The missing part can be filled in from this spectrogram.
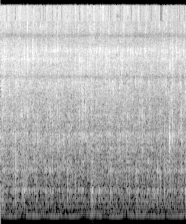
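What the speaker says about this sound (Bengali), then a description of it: "দেখো এটাকে নাড়াচাড়া করতে" Boiled raw jackfruit stirred as it fries with ginger paste makes a steady, moderately loud sizzle, broken by light scraping of a utensil against the pan.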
